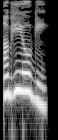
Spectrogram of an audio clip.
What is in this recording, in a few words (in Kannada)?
"ಅಭಿಯೋಗ", Kannada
